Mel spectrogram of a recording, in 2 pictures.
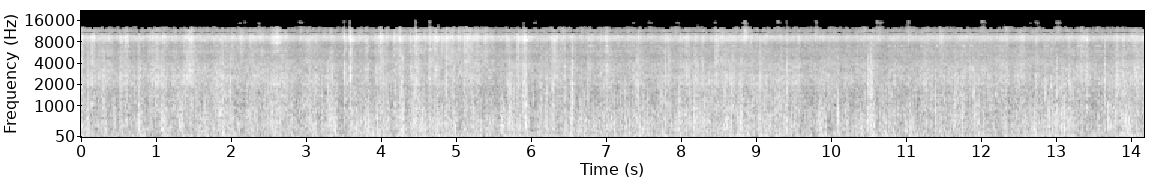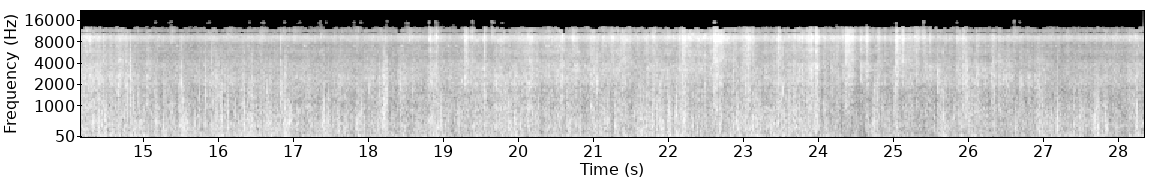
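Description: Passenger train running along the track, with a steady rumble and a constant clatter of many quick clicks and knocks from the wheels on the rails, and some wind.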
